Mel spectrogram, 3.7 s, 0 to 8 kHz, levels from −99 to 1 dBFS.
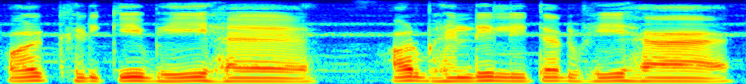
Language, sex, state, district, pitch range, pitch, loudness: Hindi, male, Jharkhand, Palamu, 120-130 Hz, 120 Hz, -17 LUFS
